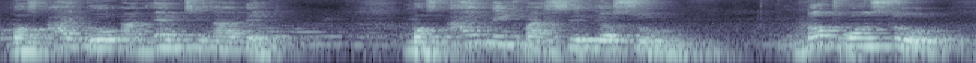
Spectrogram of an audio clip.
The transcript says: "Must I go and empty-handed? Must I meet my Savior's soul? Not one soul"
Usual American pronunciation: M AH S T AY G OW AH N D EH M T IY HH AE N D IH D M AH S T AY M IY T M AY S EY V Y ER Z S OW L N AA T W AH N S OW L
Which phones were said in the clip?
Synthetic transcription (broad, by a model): M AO S T AY G OW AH N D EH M T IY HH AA D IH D M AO S T AY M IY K M AY S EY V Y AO S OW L N AA T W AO N S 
